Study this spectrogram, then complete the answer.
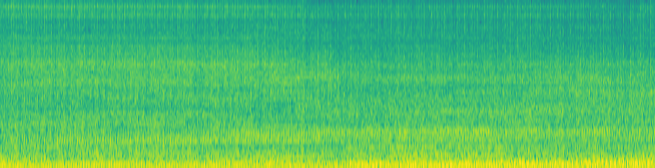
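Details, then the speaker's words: Ford EcoSport after replacing a noisy replacement-grade drive belt: steady, even idle hum with no squeal or chirp from the belt area; engine running smoothly and quietly, normal idle. "Yun, umandar na mga boss. Mandar niya, wala na siyang ingay, no?"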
